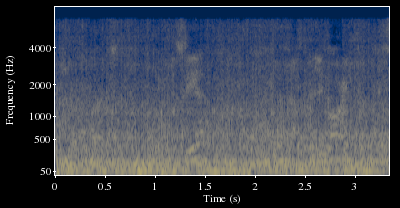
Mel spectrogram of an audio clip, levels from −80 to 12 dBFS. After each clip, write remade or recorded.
remade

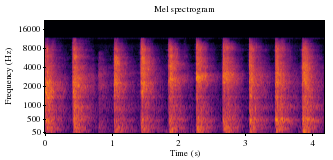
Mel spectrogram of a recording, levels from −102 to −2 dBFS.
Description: remade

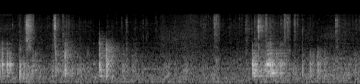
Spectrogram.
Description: recorded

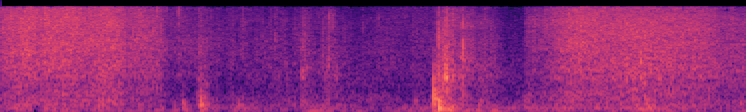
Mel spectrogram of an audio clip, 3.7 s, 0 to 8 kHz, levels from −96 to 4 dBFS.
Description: recorded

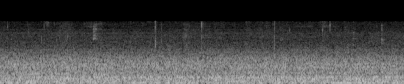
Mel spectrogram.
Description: recorded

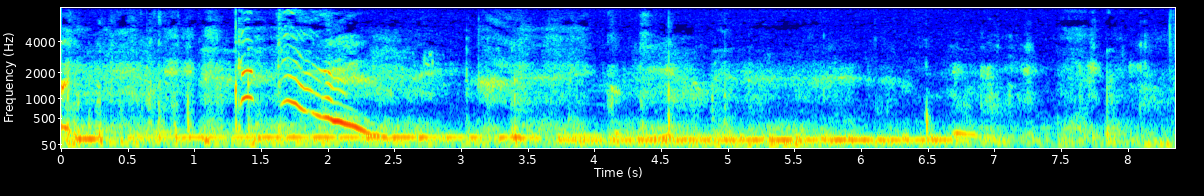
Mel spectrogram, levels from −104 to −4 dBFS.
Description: recorded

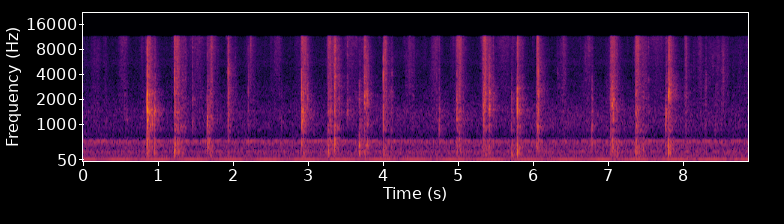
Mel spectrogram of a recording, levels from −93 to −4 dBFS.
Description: recorded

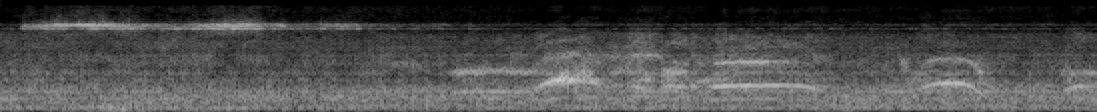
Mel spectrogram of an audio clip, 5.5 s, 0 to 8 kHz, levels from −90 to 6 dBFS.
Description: remade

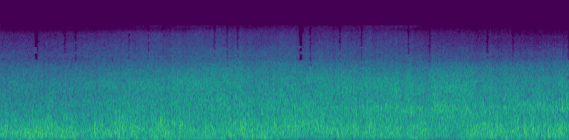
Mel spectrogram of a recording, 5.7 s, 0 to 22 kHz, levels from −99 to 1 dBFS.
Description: recorded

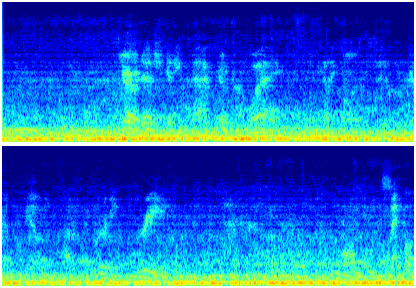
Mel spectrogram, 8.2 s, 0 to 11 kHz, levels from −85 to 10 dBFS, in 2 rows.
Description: remade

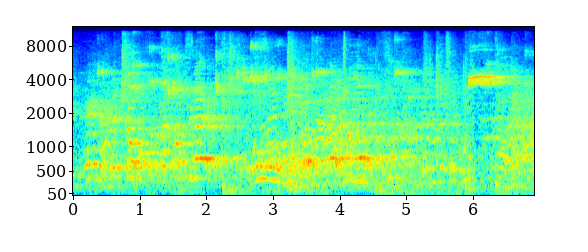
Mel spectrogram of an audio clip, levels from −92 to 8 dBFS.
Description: recorded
